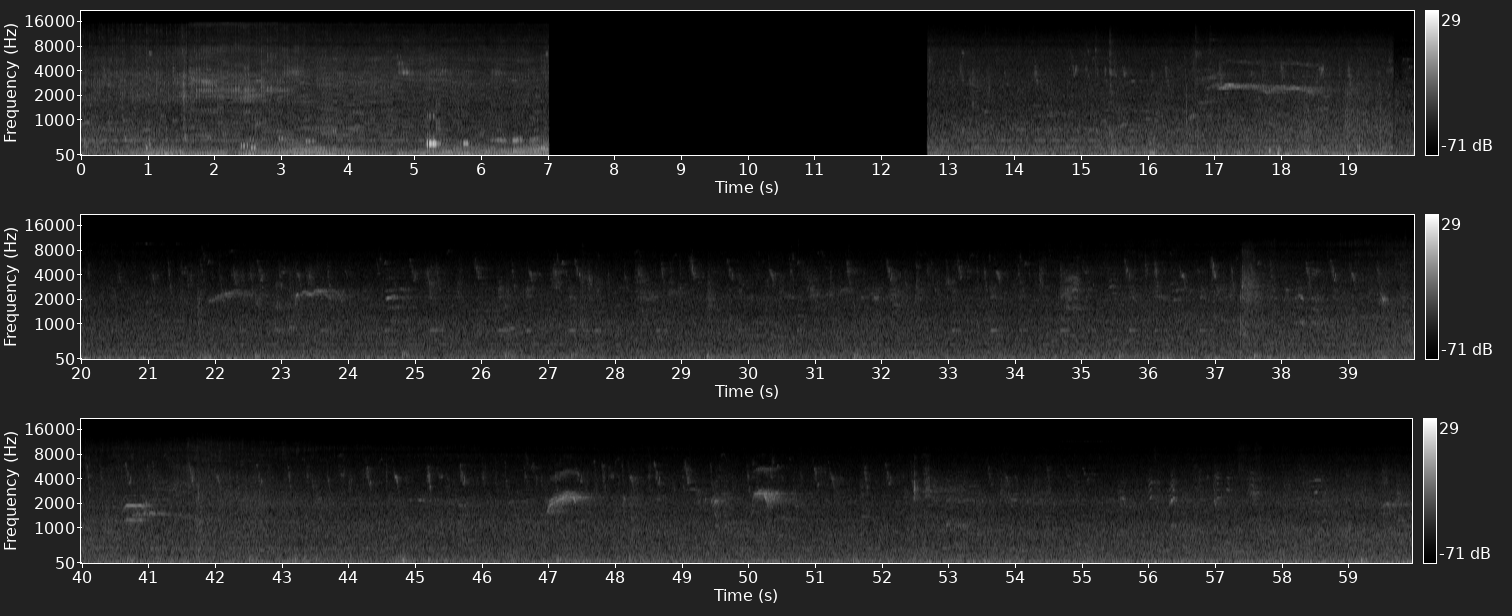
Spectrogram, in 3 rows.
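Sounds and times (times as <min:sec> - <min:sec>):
faint bird chirps: 0:04.8 - 0:07.0, 0:46.9 - 0:51.8.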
